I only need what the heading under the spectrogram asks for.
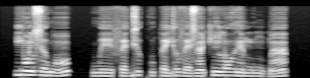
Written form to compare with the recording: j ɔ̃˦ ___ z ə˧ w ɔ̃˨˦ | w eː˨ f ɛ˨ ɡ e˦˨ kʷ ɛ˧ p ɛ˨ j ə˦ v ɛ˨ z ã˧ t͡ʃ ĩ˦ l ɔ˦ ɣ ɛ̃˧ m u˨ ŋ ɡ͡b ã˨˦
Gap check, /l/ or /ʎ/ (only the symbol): l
